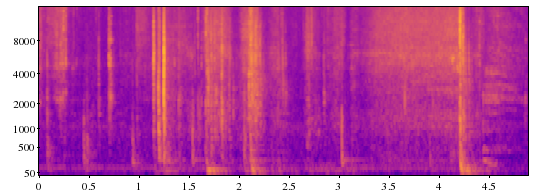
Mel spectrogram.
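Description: Window blinds and a sliding window frame being handled: plastic slats rattling and several sharp knocks, the loudest near the end.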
